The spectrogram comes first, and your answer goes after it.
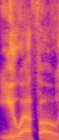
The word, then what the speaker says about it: UFO: written abbreviation a UFO the abbreviation UFO is pronounced UFO starting with a J sound which is a consonant sound so a is used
